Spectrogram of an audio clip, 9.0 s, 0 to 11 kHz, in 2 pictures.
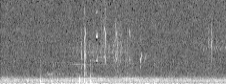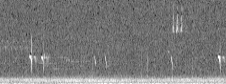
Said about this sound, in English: Recording now, it sounds like a bird is crossbill song here. I think it's a type 4 juvenile.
